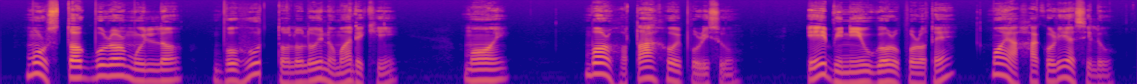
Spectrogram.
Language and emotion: Assamese, sad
